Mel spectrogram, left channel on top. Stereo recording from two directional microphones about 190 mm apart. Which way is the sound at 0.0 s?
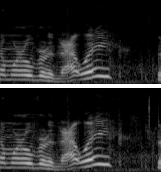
5° right (ahead or behind).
